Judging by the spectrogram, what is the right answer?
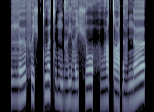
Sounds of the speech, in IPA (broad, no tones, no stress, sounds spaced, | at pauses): ɮ ø f e ʃ tʷ œ t o̤ m ɡ a̤ j a̤ i̯ ʃ o h ɔ̤ j tˤ a ɗ a̤ n œ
